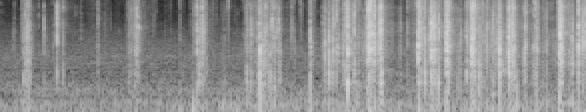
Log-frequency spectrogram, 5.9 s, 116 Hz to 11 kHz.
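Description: Fingers twist the layers of a small, solid plastic 3x3 Rubik's cube, making a run of dry, bright clicks and rattling snaps. The clicks start sparse and quiet, then grow denser and louder in the second half as the turning speeds up.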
